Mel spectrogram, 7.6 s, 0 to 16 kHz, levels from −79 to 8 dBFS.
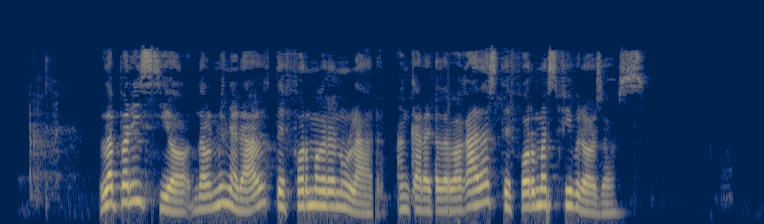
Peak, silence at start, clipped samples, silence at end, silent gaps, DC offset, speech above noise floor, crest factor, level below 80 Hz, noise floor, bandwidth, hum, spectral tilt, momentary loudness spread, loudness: -2 dBFS; 0.35 s; under 0.1%; 1.2 s; none; under 0.1%; 57 dB; 18 dB; -58 dBFS; -75 dBFS; 8.2 kHz; none; -5 dB/octave; 11 LU; -18 LUFS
